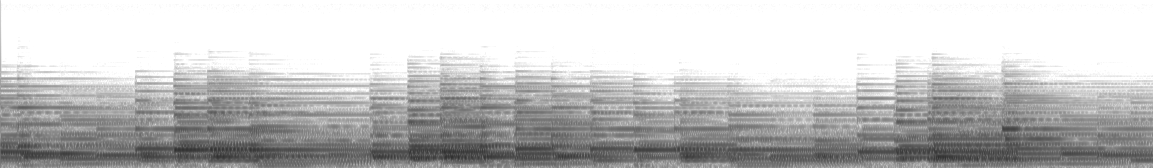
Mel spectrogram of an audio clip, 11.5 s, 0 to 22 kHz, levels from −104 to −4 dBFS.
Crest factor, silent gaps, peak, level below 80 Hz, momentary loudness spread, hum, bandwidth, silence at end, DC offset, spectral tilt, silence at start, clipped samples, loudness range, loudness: 16 dB; none; -14 dBFS; -60 dBFS; 9 LU; none; 4 kHz; 0 s; under 0.1%; -10.5 dB/octave; 0 s; under 0.1%; 4 LU; -32 LUFS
